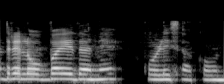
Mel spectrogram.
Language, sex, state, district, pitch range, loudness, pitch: Kannada, female, Karnataka, Shimoga, 225-245 Hz, -15 LUFS, 235 Hz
